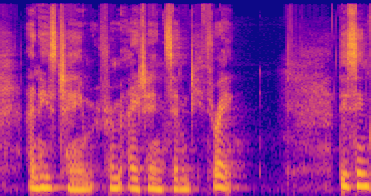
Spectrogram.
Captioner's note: none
